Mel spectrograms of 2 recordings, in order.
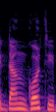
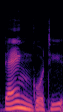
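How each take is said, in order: First: Dangote said dahn-GO-tee with open ah; African pronunciation. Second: Dangote said dan-GO-tee with flat a like cat; American pronunciation. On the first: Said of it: "I would say Dangote because it's an African name". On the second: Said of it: "sounds more American style". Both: Shown as a demonstration.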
